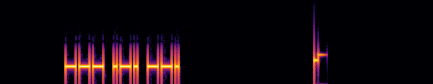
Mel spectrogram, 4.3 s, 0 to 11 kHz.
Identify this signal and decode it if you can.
Morse code, heard as a keyed tone, about 34 wpm, 700 Hz. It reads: ORG
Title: ARRL Sections 35wpm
